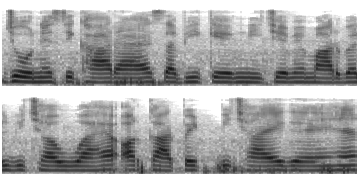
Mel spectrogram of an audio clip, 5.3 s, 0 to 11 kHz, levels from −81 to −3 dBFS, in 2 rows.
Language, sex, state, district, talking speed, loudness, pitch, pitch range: Hindi, female, Bihar, Patna, 200 wpm, -17 LUFS, 175 Hz, 170-180 Hz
